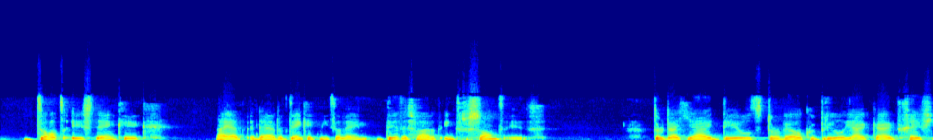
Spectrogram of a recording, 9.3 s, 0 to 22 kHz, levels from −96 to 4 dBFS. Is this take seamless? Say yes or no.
yes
